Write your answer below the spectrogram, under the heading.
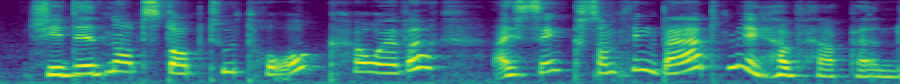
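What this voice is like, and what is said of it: Deliberately bad put-on accent. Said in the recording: “that bad accent”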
